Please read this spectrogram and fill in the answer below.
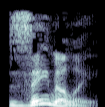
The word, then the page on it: zanily: British English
